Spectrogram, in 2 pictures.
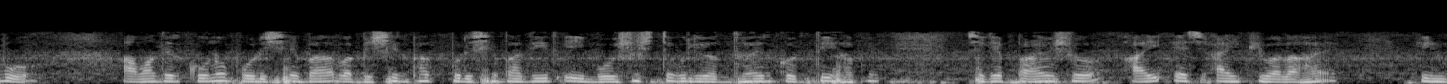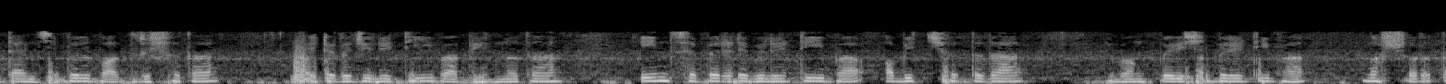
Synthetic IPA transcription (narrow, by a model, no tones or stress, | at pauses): buo | amad̪eɾkonopoɾiʃebababiʃiɾbʱaɡ̚poɾiʃebad̪iɾejbojʃiʃʈoɡuliod̪ʱːaeɾkoɾt̪ejɦɔbe | d͡ʑʰekepɾaɦoʃoajet͡ɕajpibɔlaɦɔe | iɳʈansibelbad̪ɾiʃot̪a | fḛʈeɾod͡ʑuniʈibabʱinːot̪a | insepaɾeʈebiliʈiba | ɔbitːɕʃʰot̪ːot̪a | eboŋpeɾiʃebiliʈiba | nɔʃoɾot̪a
